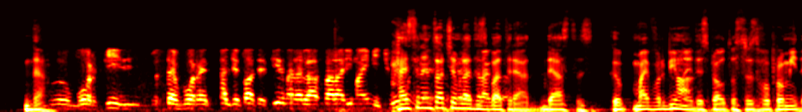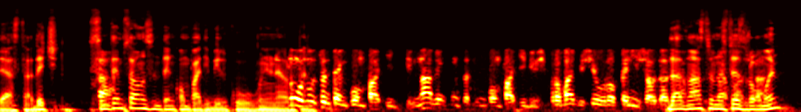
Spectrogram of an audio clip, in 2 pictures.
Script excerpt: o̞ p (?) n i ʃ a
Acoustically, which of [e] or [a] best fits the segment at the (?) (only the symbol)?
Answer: e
